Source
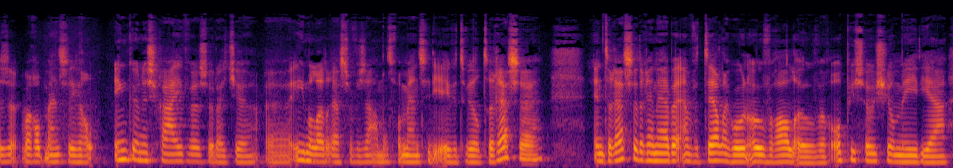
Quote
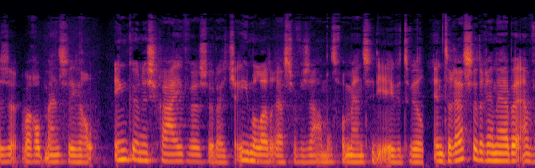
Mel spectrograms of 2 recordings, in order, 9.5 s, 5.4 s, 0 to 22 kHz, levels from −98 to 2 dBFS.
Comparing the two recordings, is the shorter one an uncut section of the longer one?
no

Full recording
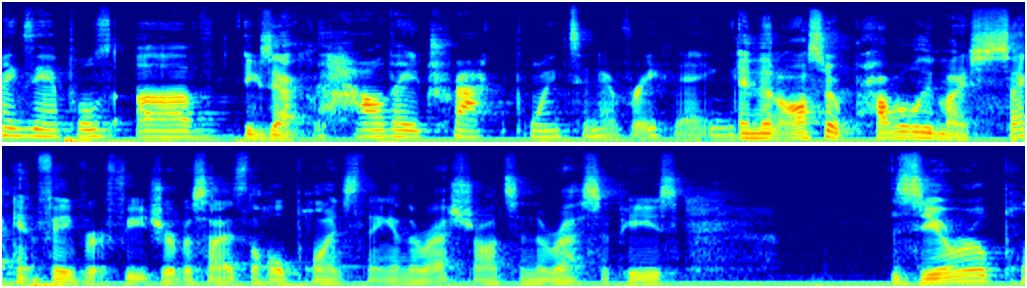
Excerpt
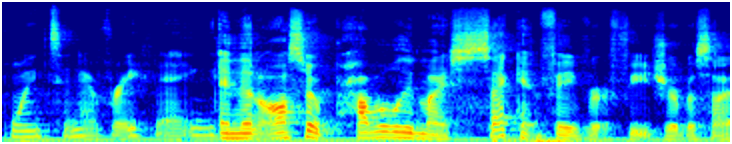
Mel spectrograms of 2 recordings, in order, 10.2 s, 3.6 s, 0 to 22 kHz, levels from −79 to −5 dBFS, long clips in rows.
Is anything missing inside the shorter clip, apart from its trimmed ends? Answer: no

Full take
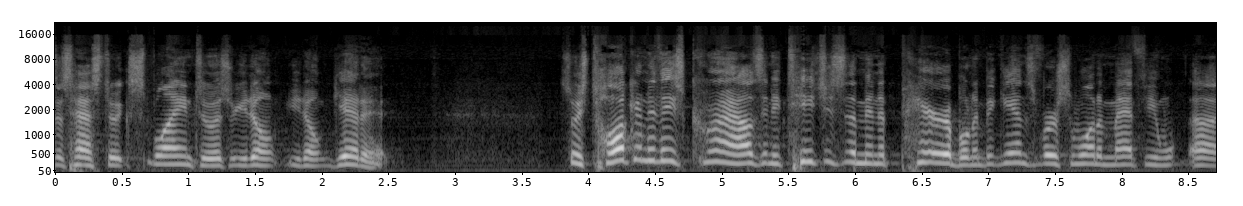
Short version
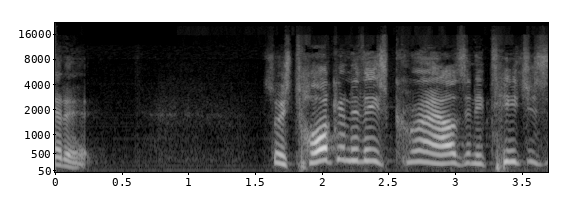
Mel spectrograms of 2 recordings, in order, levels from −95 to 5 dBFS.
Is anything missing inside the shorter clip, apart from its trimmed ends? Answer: no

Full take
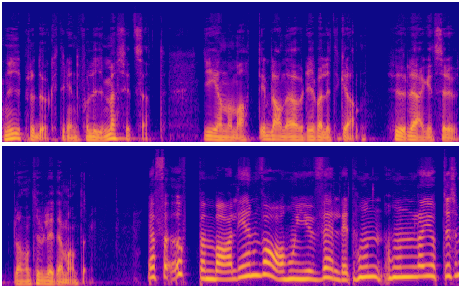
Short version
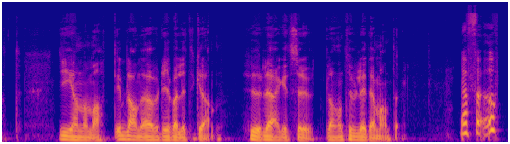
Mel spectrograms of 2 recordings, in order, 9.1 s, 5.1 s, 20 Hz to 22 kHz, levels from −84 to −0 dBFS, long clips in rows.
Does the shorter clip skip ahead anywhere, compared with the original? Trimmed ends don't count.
no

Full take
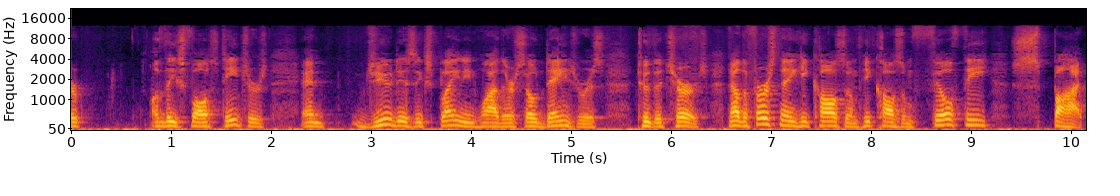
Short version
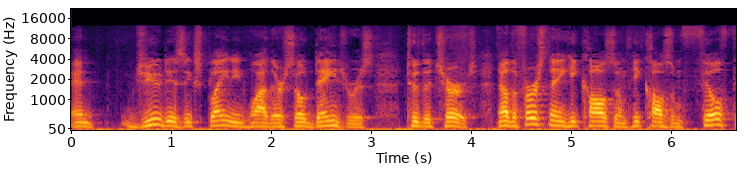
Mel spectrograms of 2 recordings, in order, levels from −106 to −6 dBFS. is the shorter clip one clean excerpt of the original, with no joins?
yes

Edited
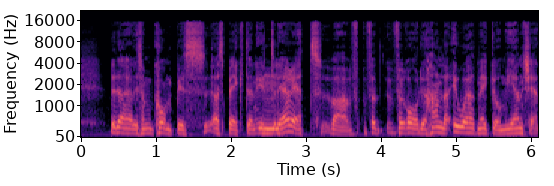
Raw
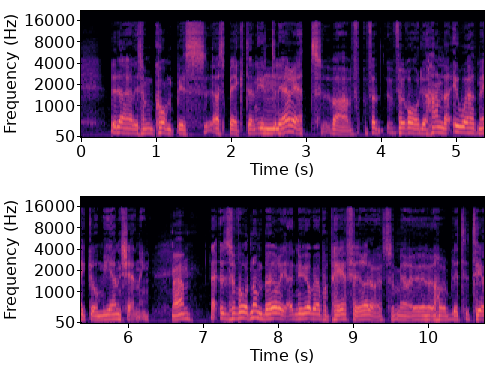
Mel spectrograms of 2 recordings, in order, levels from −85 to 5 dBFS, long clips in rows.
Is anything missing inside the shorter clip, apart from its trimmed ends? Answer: no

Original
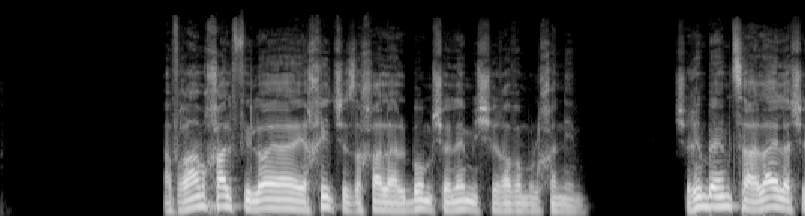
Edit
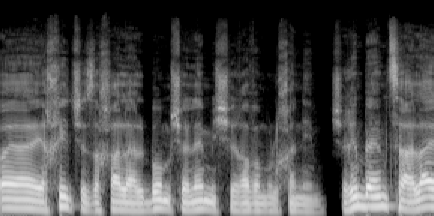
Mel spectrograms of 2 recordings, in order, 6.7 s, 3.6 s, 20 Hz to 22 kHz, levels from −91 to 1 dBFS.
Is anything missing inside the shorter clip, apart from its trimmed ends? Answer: yes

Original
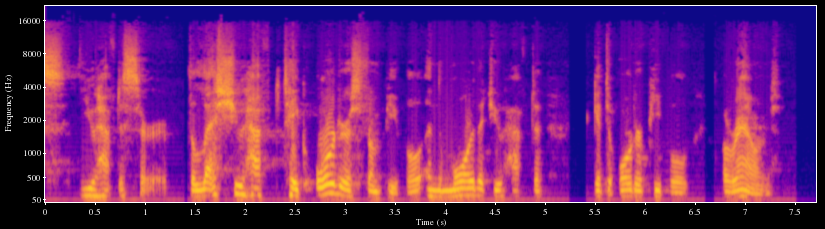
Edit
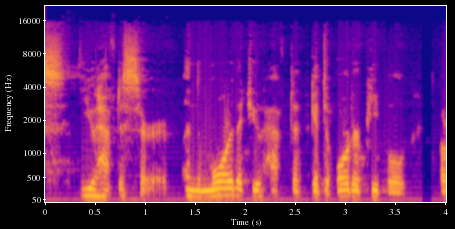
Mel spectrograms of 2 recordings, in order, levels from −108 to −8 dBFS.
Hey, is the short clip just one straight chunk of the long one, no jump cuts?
no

